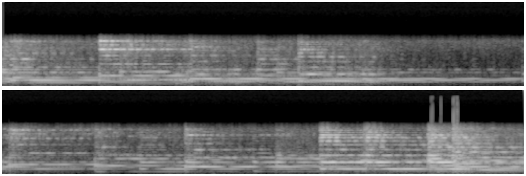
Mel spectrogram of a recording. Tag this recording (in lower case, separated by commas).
keyboard (musical), organ, piano, music, musical instrument, playing piano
